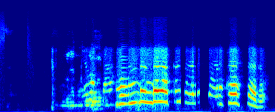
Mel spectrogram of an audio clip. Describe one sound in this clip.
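A young boy talks, heard through an online call.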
